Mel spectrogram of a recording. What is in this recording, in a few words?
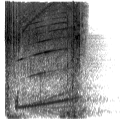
Rifle Alt Fire Charge; Warframe; Weapons; Corpus; Crp Ruban Rifle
